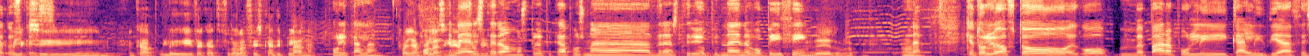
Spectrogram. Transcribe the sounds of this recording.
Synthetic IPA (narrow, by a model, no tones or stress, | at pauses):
liksi | kɐpuleiðɐkɐt̪i̥fo̞t̪oɣɾɐfieskɐt̪iplɐnɐpo̞likɐlɐxɾoɲɐpolɐs̬iɡɾneɐɾist̪e̞ɾɐo̞mospɾe̞pikɐpo̞znɐðɾɐst̪iɾiopnɐeneɾɣo̞piːθiðet̪ovlepo | ne̞ce̞t̪o̞le̞oɐft̪o̞e̞ɣo̞me̞pɐɾɐpo̞likɐliðiɐθe̞s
